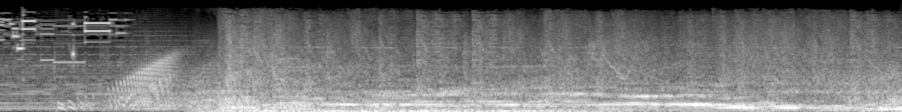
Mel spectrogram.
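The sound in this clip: A sci-fi spaceship takes off from Mars: electronic beeps and a rising whine build into a loud, sustained engine roar layered with droning tones.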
